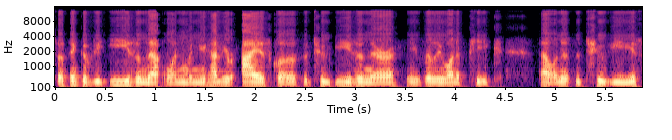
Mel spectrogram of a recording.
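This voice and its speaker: A woman's voice: deep voice, fairly even intonation, fairly quick, husky, dry recording, rough recording. Woman with a stuffy cold, dry close sound, explaining editing tips, chatty webinar guest. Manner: practical explanatory tone, frequent "you know". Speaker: book editor. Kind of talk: webinar interview answers.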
